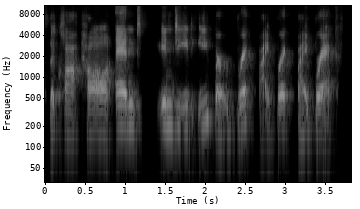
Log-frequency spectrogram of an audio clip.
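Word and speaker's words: Ypres: of peace of course the british didn't know how to pronounce it when they first got to the eeper salient so they just pronounced it wipers you might be uh you might know of the broadway performance the wipers times that was performing in london wipers is anytime you hear that they mean eeper we all like to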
